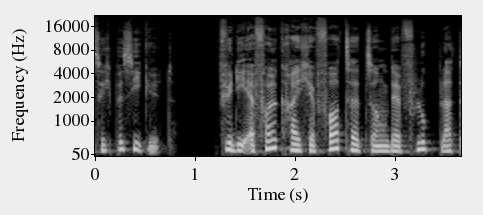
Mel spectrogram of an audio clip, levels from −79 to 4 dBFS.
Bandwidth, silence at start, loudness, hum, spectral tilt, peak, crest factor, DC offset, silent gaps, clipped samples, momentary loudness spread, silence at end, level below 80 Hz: over 20 kHz; 0 s; -18 LUFS; none; -5.5 dB/octave; -2 dBFS; 16 dB; under 0.1%; 0.81-1.19 s; under 0.1%; 7 LU; 0 s; -60 dBFS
